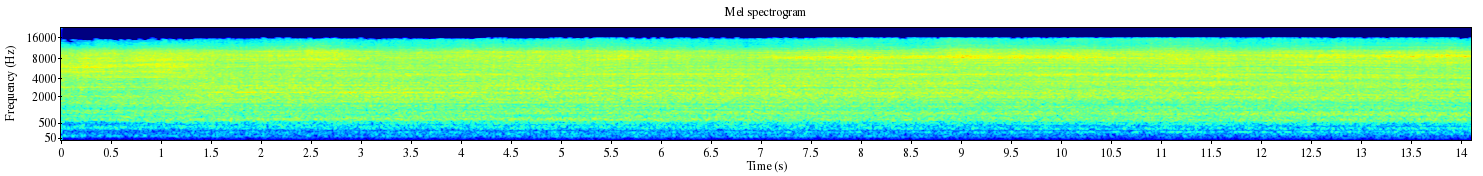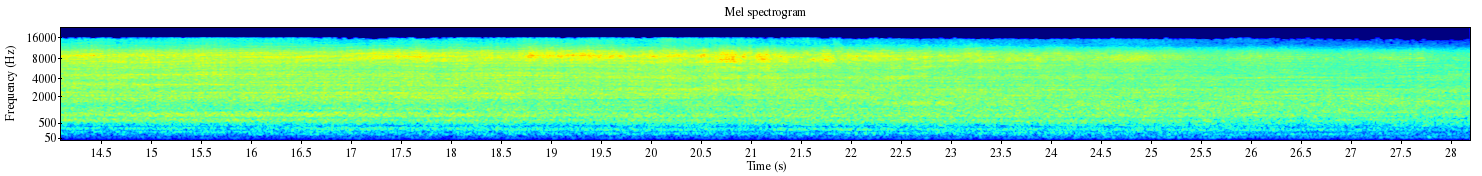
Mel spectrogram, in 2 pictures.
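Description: Gulfstream II business jet's two Rolls-Royce Spey turbofans running steadily at taxi power, a loud jet noise with a high whine over it, easing off a little near the end as the jet turns away onto the runway.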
